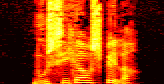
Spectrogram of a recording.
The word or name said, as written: musikafspiller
